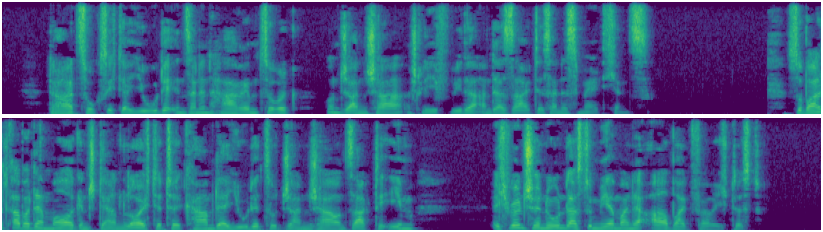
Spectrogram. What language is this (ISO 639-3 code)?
deu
